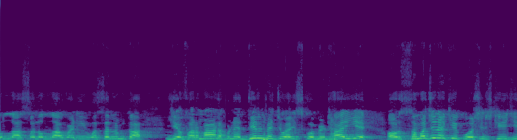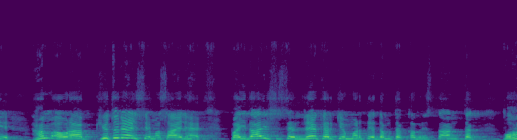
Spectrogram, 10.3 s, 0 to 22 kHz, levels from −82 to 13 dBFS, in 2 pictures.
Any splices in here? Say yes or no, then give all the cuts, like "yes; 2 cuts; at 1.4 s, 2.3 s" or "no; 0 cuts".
yes; 1 cut; at 2.2 s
